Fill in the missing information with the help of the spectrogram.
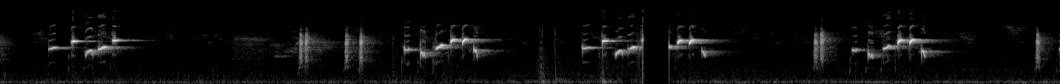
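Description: A common bulbul sings short, bubbly phrases of liquid whistled notes, repeated roughly every two seconds, with a few faint clicks between them.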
